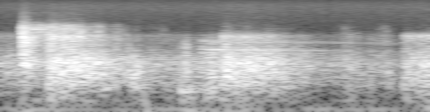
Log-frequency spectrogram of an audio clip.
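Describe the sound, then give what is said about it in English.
Gunshots ring out from several sides around a shack on the plains in a western drama. A few loud, sharp reports overlap into a dense, crackling barrage with no talk. “Shots come from every side of the building.”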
